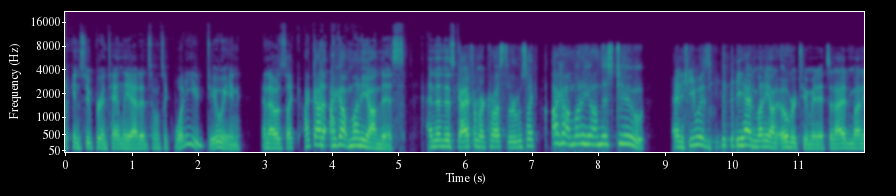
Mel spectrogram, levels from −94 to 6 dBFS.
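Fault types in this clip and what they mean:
Short stall from a late packet: Right after "got money on this", around 5.07 to 5.18 s, a packet arrived late and the jitter buffer ran dry, so the receiver held the last sound for 84 ms, then resumed where it left off. Nothing is lost, but delay grows by 84 ms. A spectrogram shows flat, unchanging harmonics stretched sideways; the waveform shows near-identical repeated cycles with a faint dip in level.
Short concealed packet loss: Between "got money on this" and "then this", around 5.36 to 5.54 s and again near 5.44 s, 20 ms chunks of audio never reached the decoder, and the receiver invented fill from the preceding sound, then blended back. It is heard as a brief smear or wobble. On a spectrogram, harmonics blur or turn to a grey noise patch; the waveform shows a small envelope discontinuity at each join.
Call bitrate drop: From 5.92 s to the end, the encoder bitrate falls from 32 to 10 kbps, staying at the lowest rate for about 4.7 s, and audio bandwidth shrinks from 20 kHz to 8 kHz. 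The sound turns muffled and watery. A spectrogram shows a hard ceiling, with everything above 8 kHz gone and coarser, patchy detail below; the waveform's loudness envelope barely changes.
Jitter buffer speed-up: From 10.10 to 10.97 s, excess buffered audio was trimmed by cutting out short pitch-period pieces many times in a row, about 100 ms in total, so the sound runs at 109% speed with unchanged pitch and feels hurried. A spectrogram keeps the same harmonic spacing while events crowd together in time; the waveform shows syllable envelopes packed closer, with tiny splice points.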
